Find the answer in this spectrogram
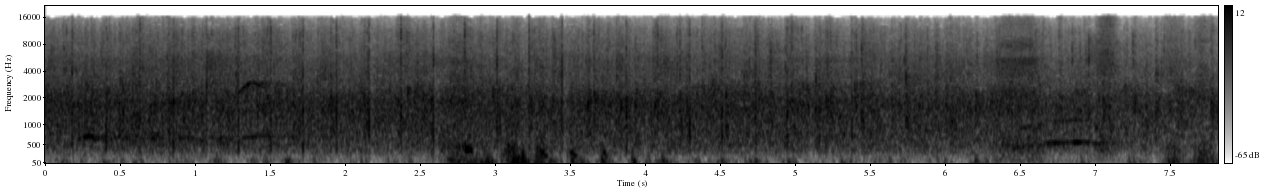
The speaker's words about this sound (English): let's give also at this moment these 2 guys and all the people involved in this a huge round of applause, because they made it happen that we can do it this year.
